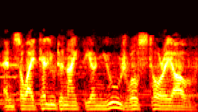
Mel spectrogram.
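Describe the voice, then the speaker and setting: An actor playing a sinister night-walking storyteller, narrating a 1940s radio mystery in a slow, brooding, theatrical way. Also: male voice, medium pitch, natural voice. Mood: ominous. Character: the Whistler, sinister night-walking teller of dark tales. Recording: muffled 1940s radio recording with music.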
